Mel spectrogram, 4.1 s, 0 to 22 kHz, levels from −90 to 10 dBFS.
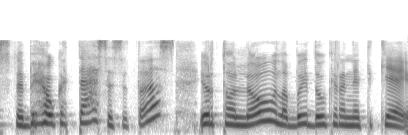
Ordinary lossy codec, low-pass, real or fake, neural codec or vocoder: MP3, 64 kbps; 7.2 kHz; real; none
